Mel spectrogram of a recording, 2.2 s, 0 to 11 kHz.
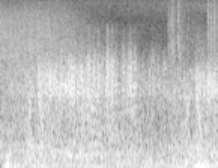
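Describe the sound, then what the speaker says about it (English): Artillery fire in the Combat Mission Shock Force 2 war game: a dense, continuous rumble of distant booms and blasts rolling together for a couple of seconds, with no voices. "There's his artillery that he's adjusted on."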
